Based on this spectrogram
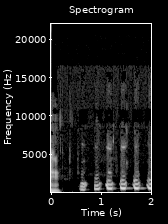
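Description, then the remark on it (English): A turkey gobble imitated on a turkey call: after a brief harmonic burst at the start, a quick rhythmic run of six clucking, yelping notes, each louder than the last, with no talking. “do you have a turkey call? Let's hear it.”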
